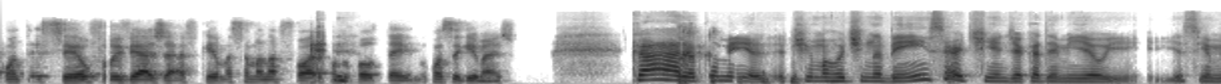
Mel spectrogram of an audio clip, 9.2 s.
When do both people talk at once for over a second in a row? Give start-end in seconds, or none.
none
